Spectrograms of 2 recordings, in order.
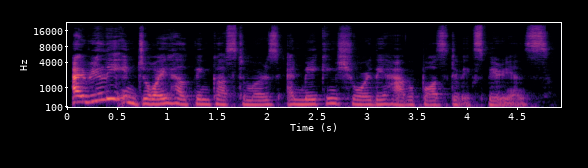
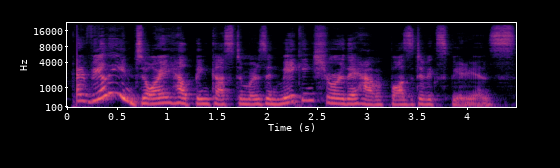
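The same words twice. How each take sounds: First: The tone is cooler and less lifted. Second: The tone is warm, smiling and lifted. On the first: The speaker calls it wrong. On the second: The speaker calls it right.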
